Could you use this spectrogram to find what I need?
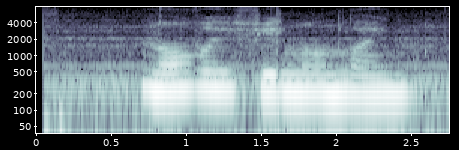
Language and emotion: Russian, sad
